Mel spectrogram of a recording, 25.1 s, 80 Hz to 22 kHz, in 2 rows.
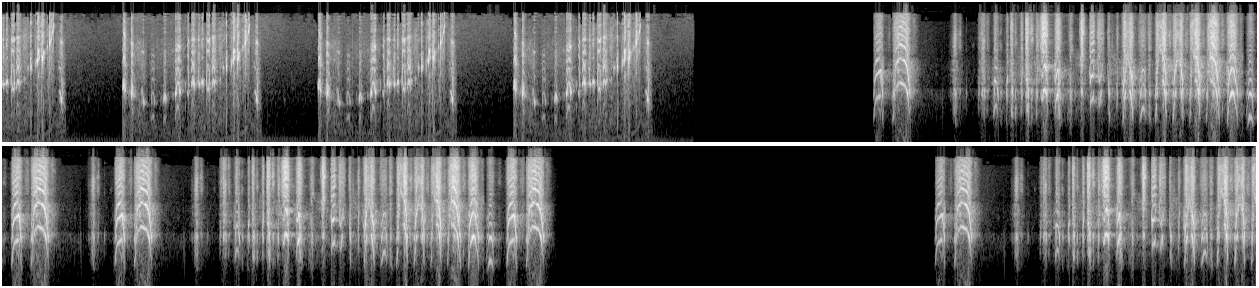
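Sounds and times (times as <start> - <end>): small rodent squeaking: 0.0 - 6.6, 8.7 - 18.1, 21.9 - 25.0.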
